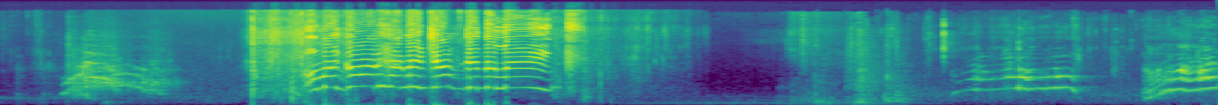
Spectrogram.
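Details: Domestic cat meowing, presumably wanting attention, food or access to a room: a short wavering call, then a long harmonic-rich warbling meow with fluttering pitch, later two shorter wobbling meows, separated by brief clicks and silences.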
